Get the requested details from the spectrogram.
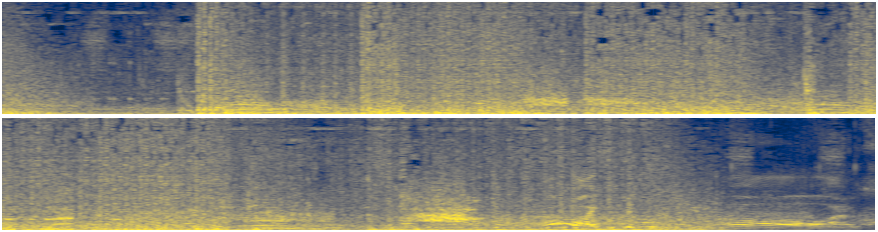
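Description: A gun fires in rapid bursts with loud blasts.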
